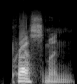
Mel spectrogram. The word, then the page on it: pressman: American English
